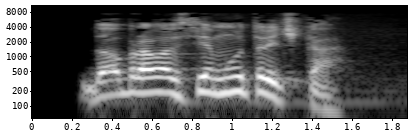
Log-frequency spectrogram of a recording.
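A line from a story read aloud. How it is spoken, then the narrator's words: Cheerful sleepy greeting. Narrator (Russian): бодро поздоровался заспанный Вася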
